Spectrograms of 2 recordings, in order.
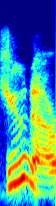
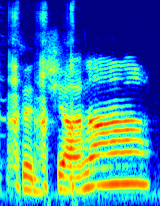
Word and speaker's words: Djunah: And then when I saw him, and he was like, "It's pronounced Djunah, right?" And I was like, "Yeah, okay. Like people will get this."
